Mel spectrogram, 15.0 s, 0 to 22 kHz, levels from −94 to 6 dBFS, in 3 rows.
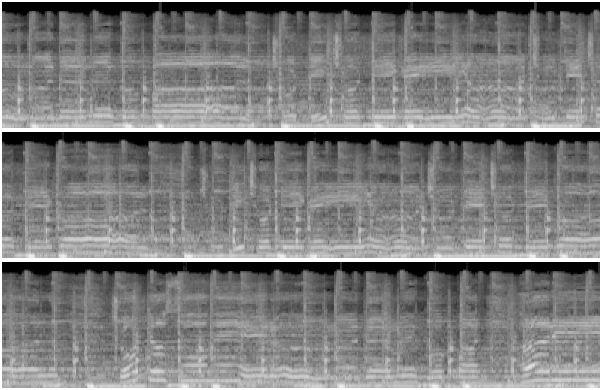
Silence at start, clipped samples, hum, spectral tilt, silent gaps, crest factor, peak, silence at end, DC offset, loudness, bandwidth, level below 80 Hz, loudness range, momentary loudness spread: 0 s; under 0.1%; none; -5 dB/octave; none; 14 dB; 0 dBFS; 0 s; 2%; -14 LUFS; 16.5 kHz; -18 dBFS; 1 LU; 5 LU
